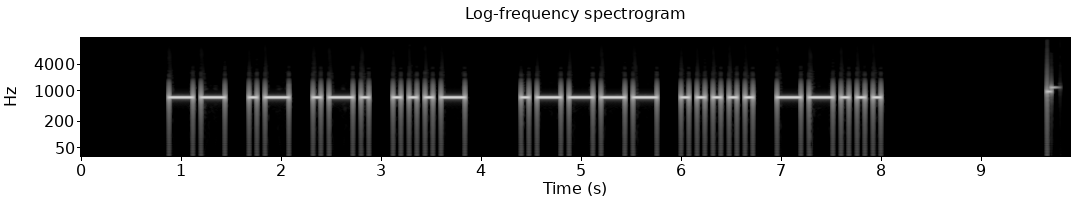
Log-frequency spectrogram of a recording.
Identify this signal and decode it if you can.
Morse code, heard as a keyed tone, about 15 wpm, 700 Hz. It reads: MARV 157
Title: CWT Exchange 15wpm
